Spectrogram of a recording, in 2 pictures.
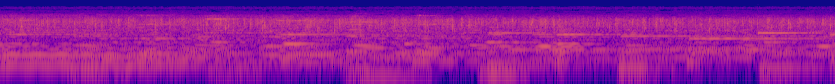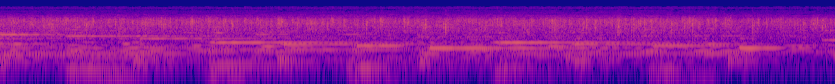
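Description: rain falling

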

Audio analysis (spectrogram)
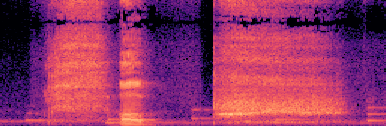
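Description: coughing

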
